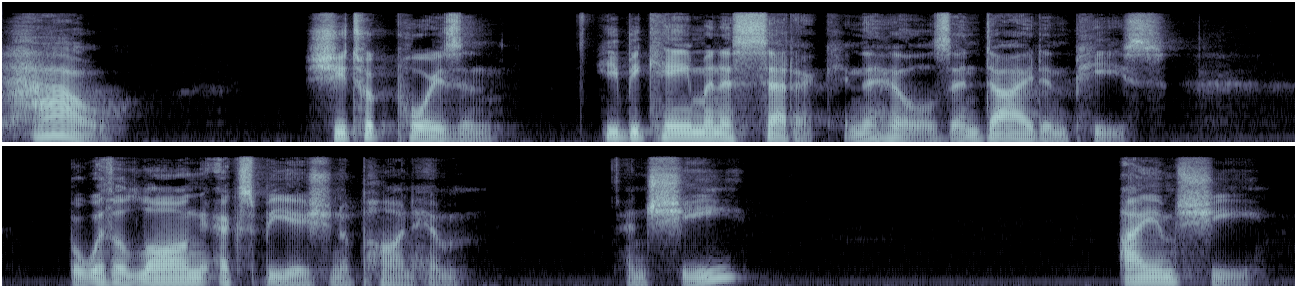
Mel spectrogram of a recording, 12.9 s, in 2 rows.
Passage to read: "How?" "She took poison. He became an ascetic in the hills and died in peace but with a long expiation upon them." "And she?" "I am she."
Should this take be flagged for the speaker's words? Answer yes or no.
yes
